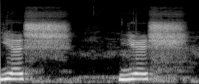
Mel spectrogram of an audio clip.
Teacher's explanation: شین کے اندر جو ہے ایک صفت پائی جاتی ہے تفشی کی، پھیل جاتا ہے. یہ جب ہم پڑھتے ہیں نا یش تو دیکھا نا اس کی آواز جو ہے پورے منہ کے اندر پھیل گئی.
